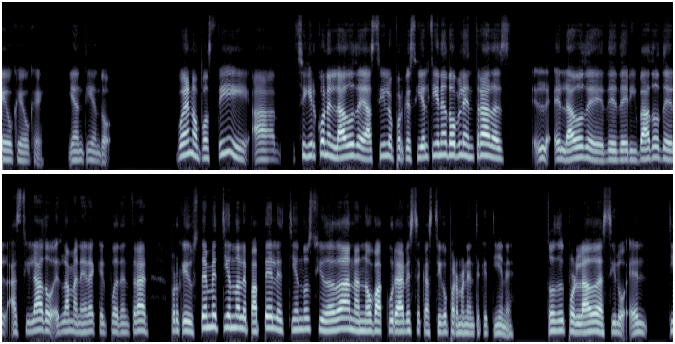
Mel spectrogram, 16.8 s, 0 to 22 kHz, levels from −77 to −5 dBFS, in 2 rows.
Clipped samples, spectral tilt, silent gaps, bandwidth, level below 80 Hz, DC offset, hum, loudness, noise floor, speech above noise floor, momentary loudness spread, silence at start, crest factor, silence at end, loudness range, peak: under 0.1%; -4.5 dB/octave; none; 16.5 kHz; -68 dBFS; under 0.1%; none; -22 LUFS; -89 dBFS; 67 dB; 14 LU; 0 s; 20 dB; 0 s; 4 LU; -4 dBFS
